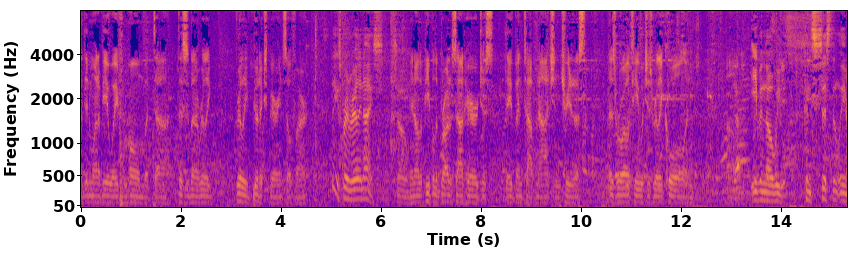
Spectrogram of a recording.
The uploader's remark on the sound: Live From Germany! In this special shortened podcast recorded in the streets of Koln.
